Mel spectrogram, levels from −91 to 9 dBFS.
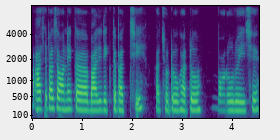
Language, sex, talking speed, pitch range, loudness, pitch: Bengali, female, 120 wpm, 190-210 Hz, -18 LUFS, 195 Hz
